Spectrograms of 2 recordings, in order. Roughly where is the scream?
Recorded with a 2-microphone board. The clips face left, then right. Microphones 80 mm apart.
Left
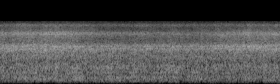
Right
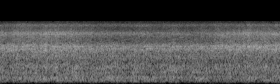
No scream in this recording.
